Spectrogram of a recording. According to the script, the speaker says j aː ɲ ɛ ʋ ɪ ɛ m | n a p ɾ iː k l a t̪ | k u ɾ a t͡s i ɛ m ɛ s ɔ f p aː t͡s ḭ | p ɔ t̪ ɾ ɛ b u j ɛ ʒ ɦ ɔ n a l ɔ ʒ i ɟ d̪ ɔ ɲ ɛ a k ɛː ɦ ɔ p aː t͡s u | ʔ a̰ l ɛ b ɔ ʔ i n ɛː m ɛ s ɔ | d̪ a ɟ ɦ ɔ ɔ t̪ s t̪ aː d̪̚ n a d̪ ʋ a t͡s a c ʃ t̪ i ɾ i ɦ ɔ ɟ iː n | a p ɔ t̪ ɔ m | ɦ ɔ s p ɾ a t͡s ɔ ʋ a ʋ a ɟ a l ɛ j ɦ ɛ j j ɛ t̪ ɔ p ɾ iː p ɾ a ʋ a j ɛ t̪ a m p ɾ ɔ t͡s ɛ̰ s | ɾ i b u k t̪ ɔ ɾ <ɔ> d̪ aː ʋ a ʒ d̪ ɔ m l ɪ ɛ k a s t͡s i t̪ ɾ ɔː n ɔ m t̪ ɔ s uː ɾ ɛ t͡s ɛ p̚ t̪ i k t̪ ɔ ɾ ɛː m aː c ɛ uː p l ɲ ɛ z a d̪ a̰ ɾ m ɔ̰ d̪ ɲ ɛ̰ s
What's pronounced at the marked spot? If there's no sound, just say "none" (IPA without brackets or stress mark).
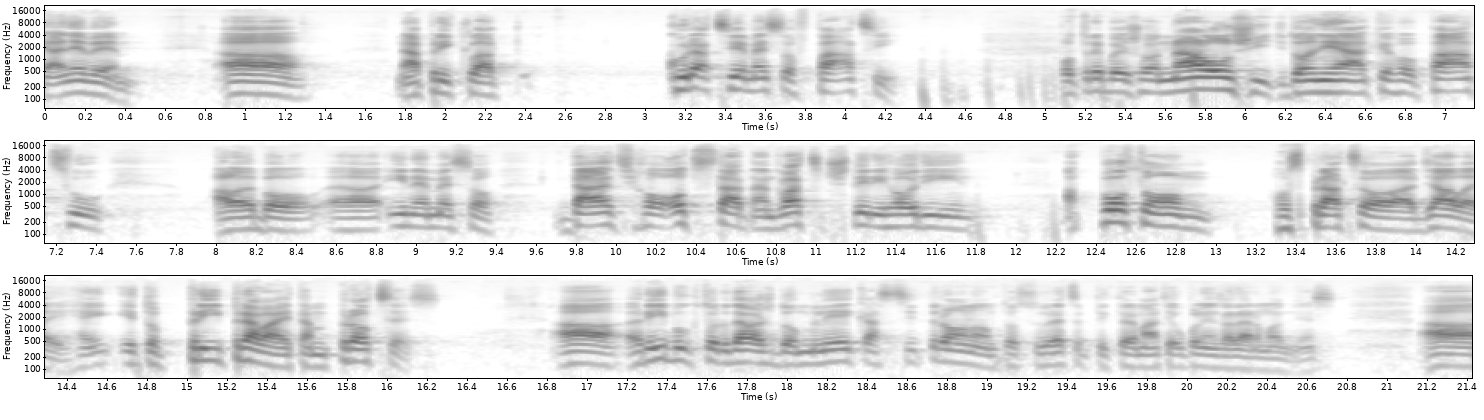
u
